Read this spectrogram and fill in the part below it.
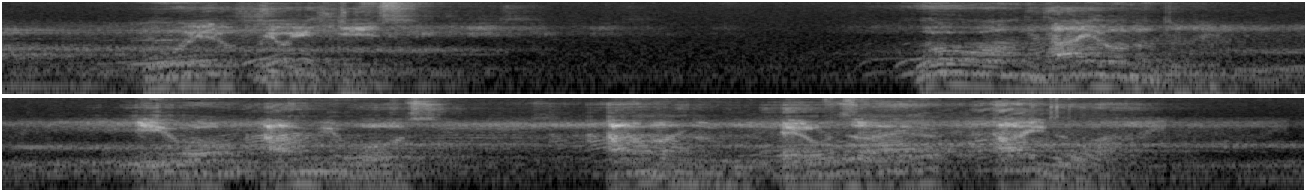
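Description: A man speaks slowly and gravely, with pauses.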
